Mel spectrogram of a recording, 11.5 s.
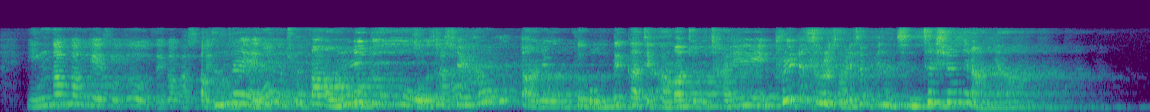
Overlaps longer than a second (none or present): present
